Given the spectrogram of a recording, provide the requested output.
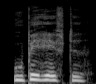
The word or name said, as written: UBEHEFTET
